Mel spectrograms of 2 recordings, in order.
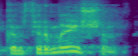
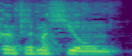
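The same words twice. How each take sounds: First: The word is pronounced the English way. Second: The word is pronounced the French way. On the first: "не confirmation" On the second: "по-французски будет confirmation"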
